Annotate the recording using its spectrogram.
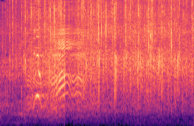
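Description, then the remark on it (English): An audience claps steadily, a dense wash of many hands that fills all four seconds, with a couple of brief voices whooping or cheering near the start. “Wonder Woman spent her entire life, y'all can clap.”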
